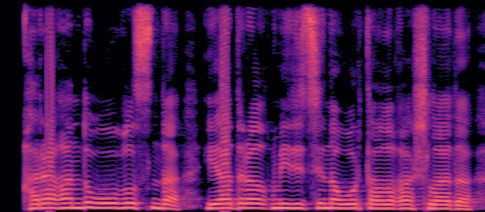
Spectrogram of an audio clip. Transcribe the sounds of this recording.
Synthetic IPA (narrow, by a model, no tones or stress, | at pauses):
qʰɑɾɑʁɑnd̪əwo̞blˠəsənd̪ɑjad̪ɾalˠəqmʲe̞d̪ijt̪sijnɑwo̞ɾt̪ɑlˠəʁəɑʃəlˠɑd̪ə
